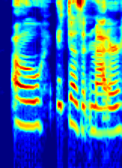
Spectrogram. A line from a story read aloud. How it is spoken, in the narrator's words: sighed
